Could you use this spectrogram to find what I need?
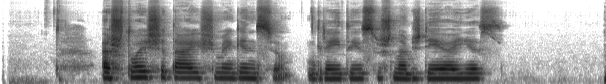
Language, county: Lithuanian, Vilnius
